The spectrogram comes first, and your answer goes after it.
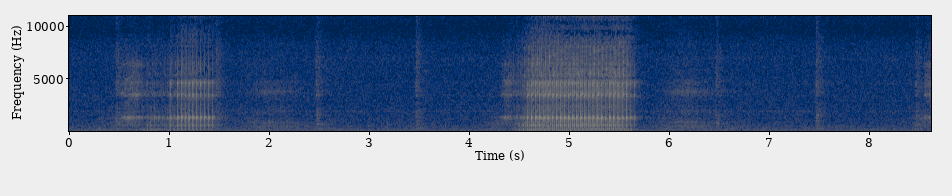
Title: Roncando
